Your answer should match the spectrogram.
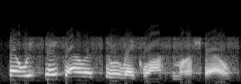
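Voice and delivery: normal talking voice

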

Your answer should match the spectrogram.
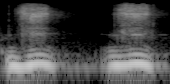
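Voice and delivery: imitated electric buzz; buzzing sound of charge; buzzing electric zap. Shown as a demonstration. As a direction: zzz like a live wire. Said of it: "an emotional charge".

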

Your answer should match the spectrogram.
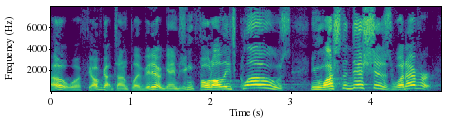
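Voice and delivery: a hammed-up nagging mom or dad; annoyed parent. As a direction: play a fed-up parent listing chores.

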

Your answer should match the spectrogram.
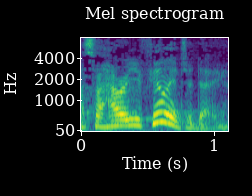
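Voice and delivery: quick, half-hearted British lilt; British inflection. Retold or imitated. Husband imitating his odd questions to his wife, British inflection. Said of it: "some weird inflection on the end".

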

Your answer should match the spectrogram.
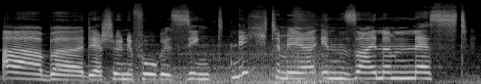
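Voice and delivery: taunting witch. Acted.

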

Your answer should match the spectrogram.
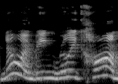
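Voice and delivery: high-pitched, acted insistence; defensive protest. Mom answers her son's accusation of meanness, defensive protest. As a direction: protest your innocence, pitched well up.

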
